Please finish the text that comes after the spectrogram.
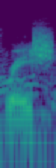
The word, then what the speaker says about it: Ra's: and everything like that, it's Ra's, pronounced Raish. yeah, Ra's is the appropriate way of saying it. I mean, even if you say it as Ross, you're not technically wrong. It's spelled that way. You could always say that, but you could say there's like that little line on top of the A that gives it the Aish part.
